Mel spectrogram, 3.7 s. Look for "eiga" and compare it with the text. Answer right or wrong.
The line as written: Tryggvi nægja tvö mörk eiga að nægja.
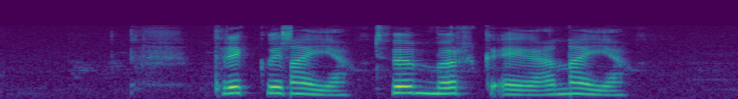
right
